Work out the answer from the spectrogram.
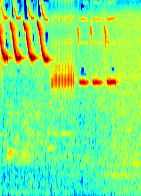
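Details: Canary gives three loud descending slurred notes, then a soft short trill and three clipped whistles.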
